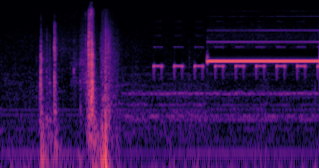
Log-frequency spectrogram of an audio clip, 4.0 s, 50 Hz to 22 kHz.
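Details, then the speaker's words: Toyota RAV4 Prime pedestrian warning system in reverse, after a sound-deadening mod to quiet it: a regular high chirp about three times a second over a steady tone, working but noticeably less loud than stock. "Okay. I hear it. Certainly doesn't sound as loud."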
